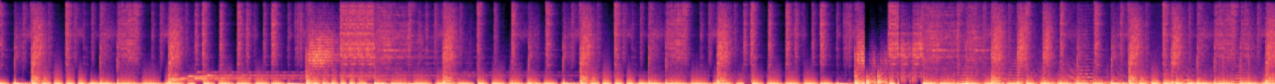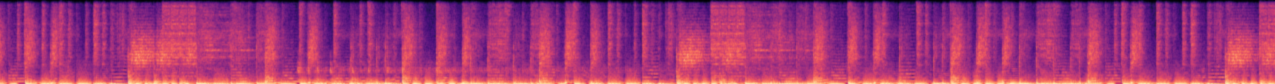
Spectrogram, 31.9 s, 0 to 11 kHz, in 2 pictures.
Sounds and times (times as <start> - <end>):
Music: 0.0 - 31.8.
